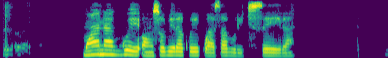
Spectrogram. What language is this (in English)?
Ganda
